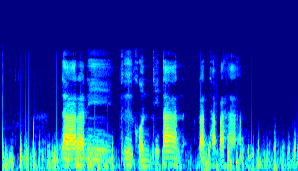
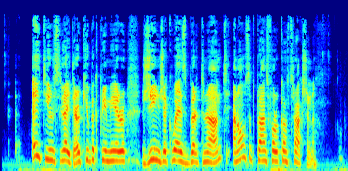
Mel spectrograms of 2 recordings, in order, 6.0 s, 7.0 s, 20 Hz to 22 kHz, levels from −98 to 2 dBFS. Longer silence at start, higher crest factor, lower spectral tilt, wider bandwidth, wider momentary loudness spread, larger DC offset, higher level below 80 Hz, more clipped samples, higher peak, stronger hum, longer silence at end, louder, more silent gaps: second, 0.05 s vs 0.3 s; about the same, 22 dB vs 18 dB; about the same, -5.5 dB/octave vs -4.5 dB/octave; second, 8 kHz vs 16 kHz; first, 18 LU vs 6 LU; neither; second, -56 dBFS vs -44 dBFS; neither; second, -16 dBFS vs -2 dBFS; neither; about the same, 0 s vs 0.05 s; second, -37 LUFS vs -18 LUFS; neither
